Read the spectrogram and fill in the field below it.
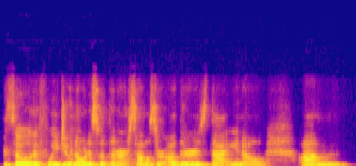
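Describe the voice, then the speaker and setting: A woman presents mental health information in an earnest, measured way, leaning on "you know" and small restarts as she explains. Her pitch stays flat and even, with little rise or fall. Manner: earnest, repetitive, lots of "you know" fillers. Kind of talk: informational talk on a live video chat.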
